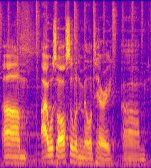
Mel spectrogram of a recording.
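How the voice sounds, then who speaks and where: A man's voice: mid-range voice, normal speed, soft background music. A man hosting a live student quiz show in a college broadcast studio, chatting loosely with many ums and restarts. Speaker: game show host.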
